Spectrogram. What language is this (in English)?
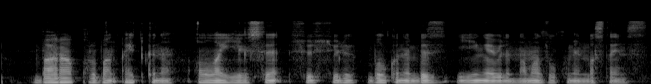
Kazakh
